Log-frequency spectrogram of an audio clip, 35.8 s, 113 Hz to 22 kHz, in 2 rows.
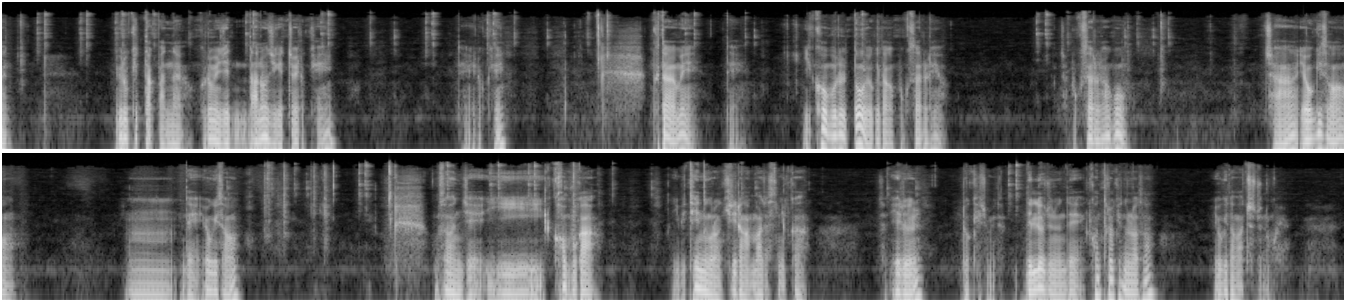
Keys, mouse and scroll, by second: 7.7 shift+middle click, 10.3 m, 15.0 shift+middle click, 21.4 shift+middle click, 21.9 space, 23.6 shift+click, 24.3 shift+click, 24.8 shift+click, 24.9 shift+double click, 25.2 shift+middle click, 28.0 s.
